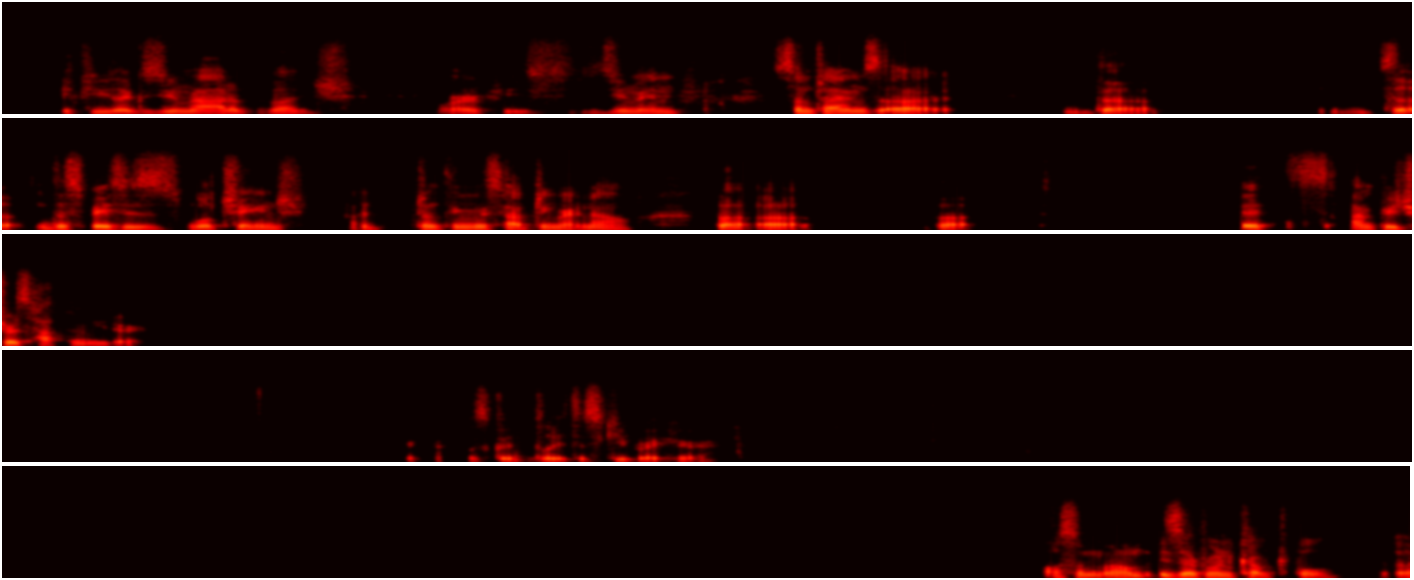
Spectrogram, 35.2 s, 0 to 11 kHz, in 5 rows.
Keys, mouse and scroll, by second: 28.3-30.6 drag, 30.6-35.2 right drag.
